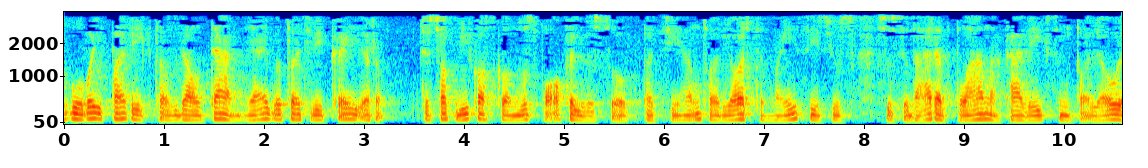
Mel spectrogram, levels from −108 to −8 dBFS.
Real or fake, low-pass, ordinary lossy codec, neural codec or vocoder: real; 3.6 kHz; MP3, 16 kbps; none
